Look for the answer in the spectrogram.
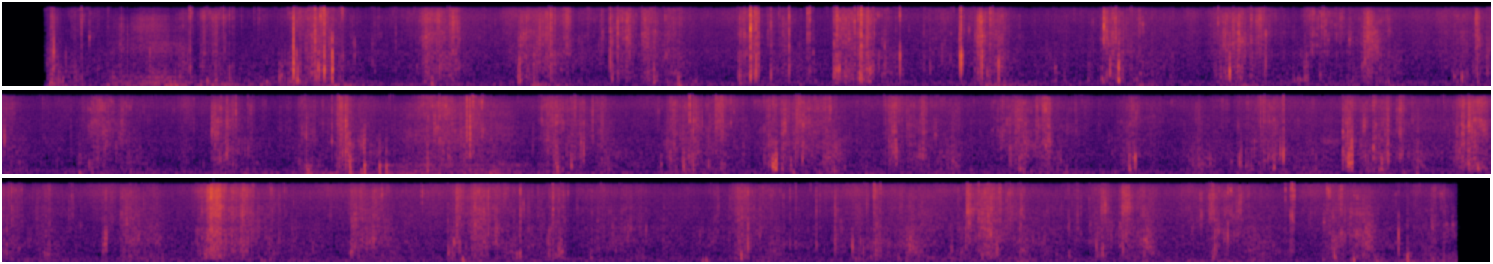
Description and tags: walking through wet forest
floor, footsteps, forest, ground, leaves, step, twigs, walking, wet, wood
